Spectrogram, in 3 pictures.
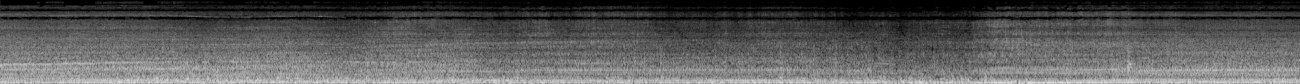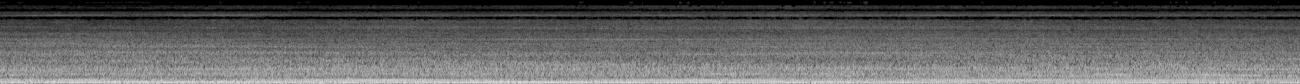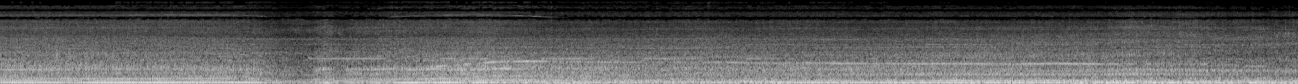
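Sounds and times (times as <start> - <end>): heavy diesel engine running: 0.0 - 38.9.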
